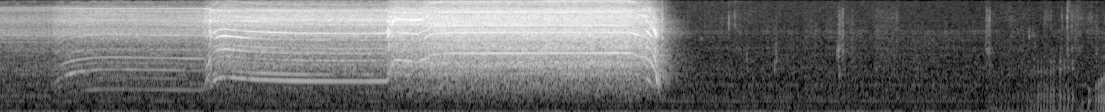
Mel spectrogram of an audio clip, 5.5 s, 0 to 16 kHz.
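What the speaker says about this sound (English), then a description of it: "we're going to drill the hole straight" A power drill with a 7/16 bit bores straight through a rubber jack-pad puck for a Tesla Model 3, a loud whine stepping up in pitch twice before stopping abruptly, followed by faint handling noise.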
